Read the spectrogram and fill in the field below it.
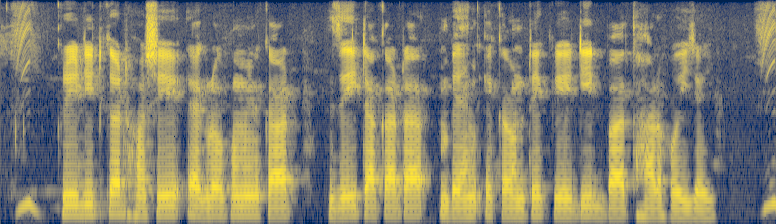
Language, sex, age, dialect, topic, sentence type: Bengali, male, 25-30, Rajbangshi, banking, statement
